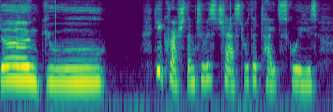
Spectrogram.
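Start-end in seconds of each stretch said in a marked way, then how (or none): 0.0-1.6 big booming monster voice, "you" drawn out long. Reading a picture book aloud, the monster's first words: deep booming voice. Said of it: "in a deep, booming voice".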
